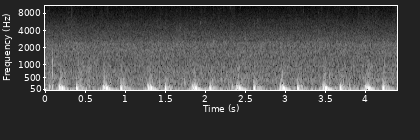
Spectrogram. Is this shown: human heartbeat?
yes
